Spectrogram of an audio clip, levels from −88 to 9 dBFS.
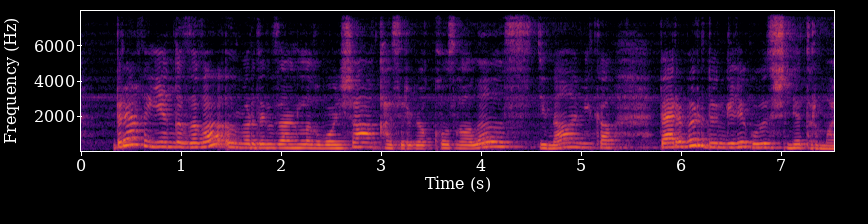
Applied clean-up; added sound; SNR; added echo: none; none; none; reverberation time 1.4 s.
